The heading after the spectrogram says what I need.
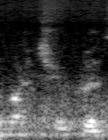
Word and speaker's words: Huachuca: Those are called the Huachucas. The Huachucas? That's the Huachuca Mountains. The Huachuca Mountains. That's how you say it.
